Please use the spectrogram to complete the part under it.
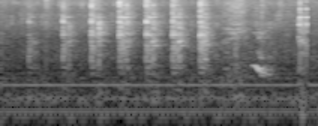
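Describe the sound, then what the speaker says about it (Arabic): A spoon stirs softening onions with a little sugar in a pan while Korean kimchi is being cooked, making a regular series of scraping, clinking strokes about twice a second over a faint steady hum. "ونحرك جيدا الى ان يدبل البصل"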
